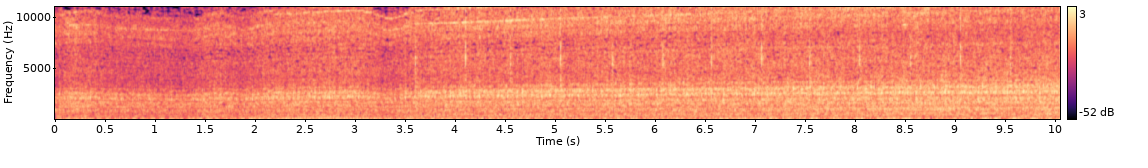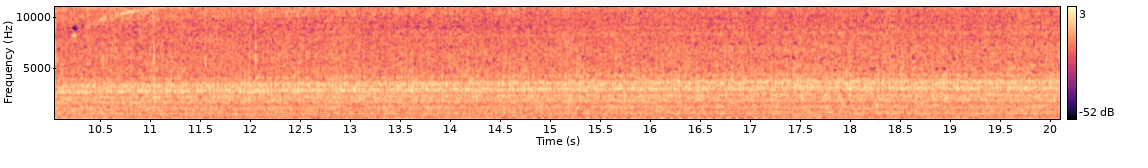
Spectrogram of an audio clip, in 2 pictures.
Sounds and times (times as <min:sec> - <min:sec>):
Vehicle: 0:00.0 - 0:20.1.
